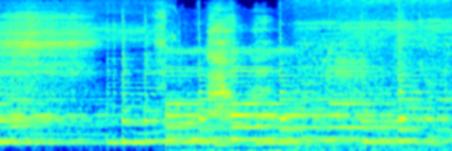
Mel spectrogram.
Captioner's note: breathes deeply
